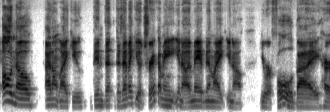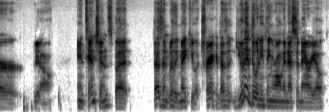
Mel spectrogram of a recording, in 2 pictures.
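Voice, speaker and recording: Here a man chats casually on a podcast, rambling, restarting, and leaning on fillers, with frequent drops into quiet, low-voiced asides.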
